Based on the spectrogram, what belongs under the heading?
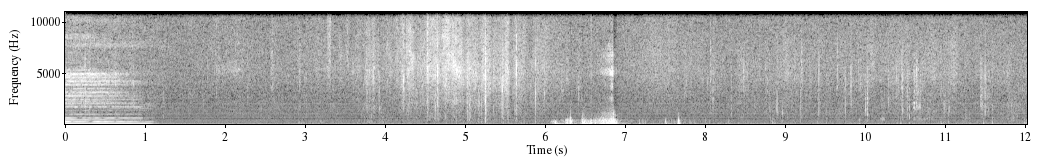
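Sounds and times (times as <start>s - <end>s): sound system hum: 0.0s - 12.0s
faint rustles and clicks: 1.8s - 12.0s
dull low thumps: 6.1s - 8.0s.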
